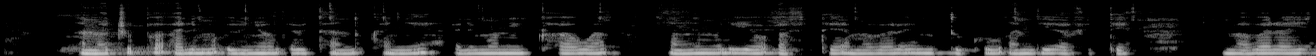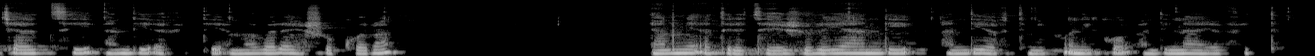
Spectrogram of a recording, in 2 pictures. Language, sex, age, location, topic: Kinyarwanda, female, 18-24, Huye, health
